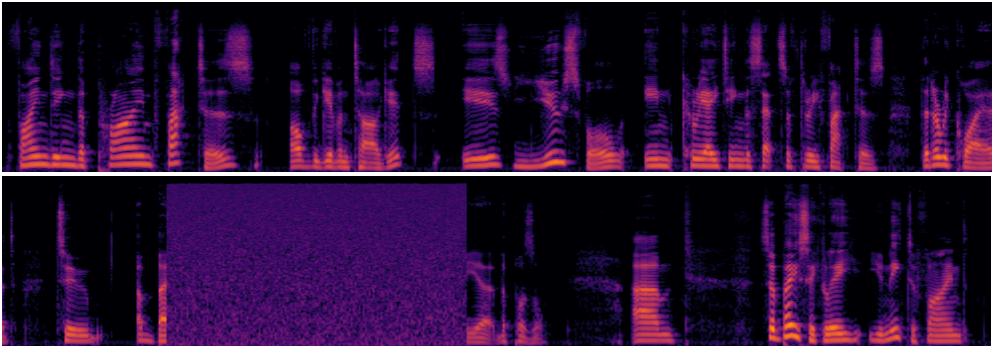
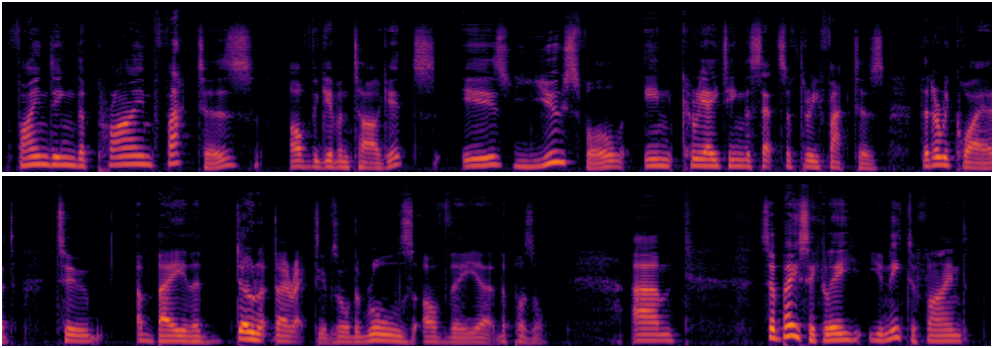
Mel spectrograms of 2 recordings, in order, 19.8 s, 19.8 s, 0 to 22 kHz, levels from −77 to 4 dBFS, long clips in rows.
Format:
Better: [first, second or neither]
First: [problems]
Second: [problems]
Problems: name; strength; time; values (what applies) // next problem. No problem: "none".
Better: second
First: audio cutting out; filled with static; at 12 s for 3 s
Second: none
